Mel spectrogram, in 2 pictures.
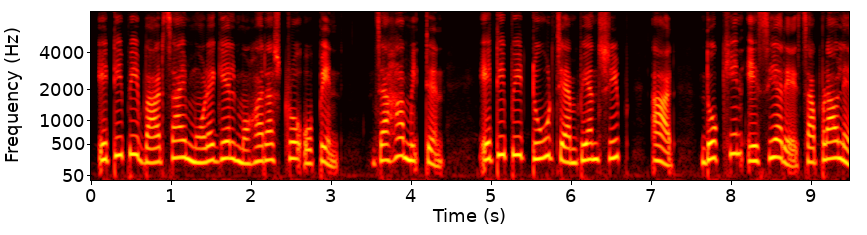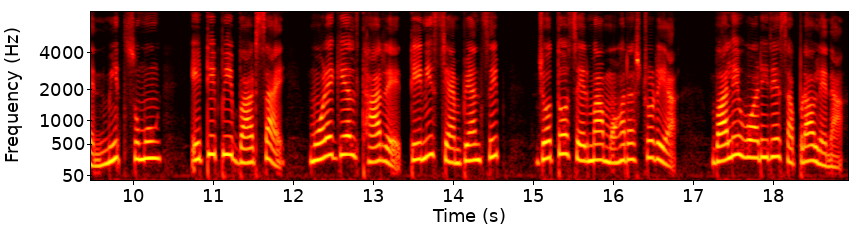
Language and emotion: Santali, neutral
